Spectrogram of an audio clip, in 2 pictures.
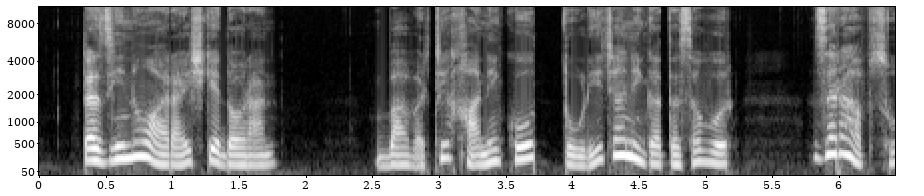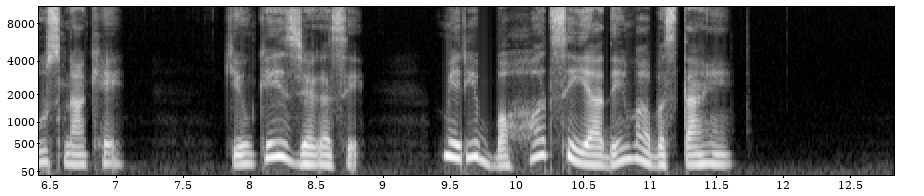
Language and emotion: Urdu, sad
